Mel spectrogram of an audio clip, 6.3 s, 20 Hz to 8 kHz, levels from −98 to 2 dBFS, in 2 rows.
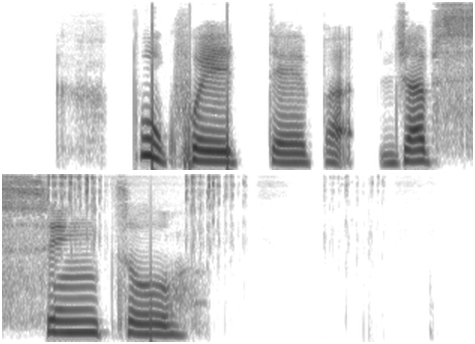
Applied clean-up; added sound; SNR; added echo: neural mask model RNNoise.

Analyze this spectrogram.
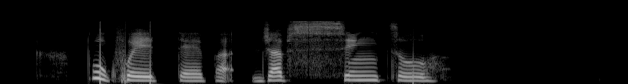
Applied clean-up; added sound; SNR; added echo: none; none; none; none.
